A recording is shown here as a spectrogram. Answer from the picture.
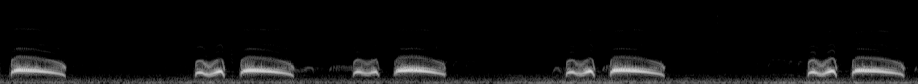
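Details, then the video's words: Wild-caught spotted dove kept as a ground decoy, noted for a small voice and frequent cooing; five phrases, each a quick doubled note then a long drawn-out falling coo, roughly every two seconds over quiet ground. "ต่อนกเขาใหญ่ นกป่าเสียงเล็ก คูเยอะ ชำทำนกต่อได้ตัวนี้ นกเขาใหญ่ต่อดิน เสียงนกเขาใหญ่"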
